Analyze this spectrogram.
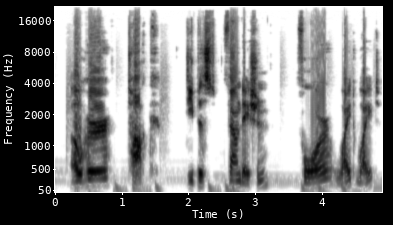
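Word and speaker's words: Ojer Taq: black red green so this one is pronounced Oher talk deepest foundation for white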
